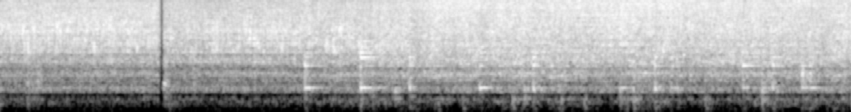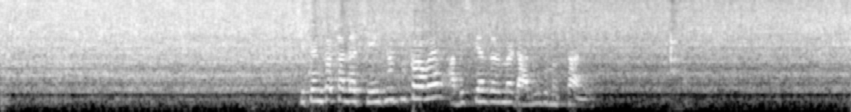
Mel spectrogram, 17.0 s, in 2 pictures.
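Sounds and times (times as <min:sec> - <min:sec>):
chicken sizzling in oil: 0:00.0 - 0:17.0
spatula scraping pot: 0:03.0 - 0:09.4.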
